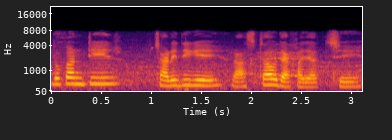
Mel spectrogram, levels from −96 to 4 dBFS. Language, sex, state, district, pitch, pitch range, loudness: Bengali, female, West Bengal, North 24 Parganas, 230 Hz, 185-275 Hz, -18 LUFS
